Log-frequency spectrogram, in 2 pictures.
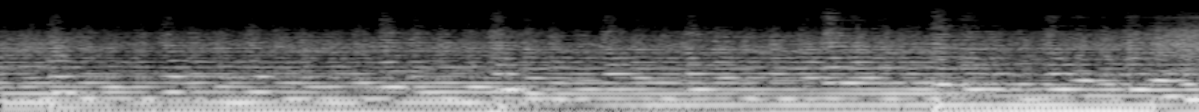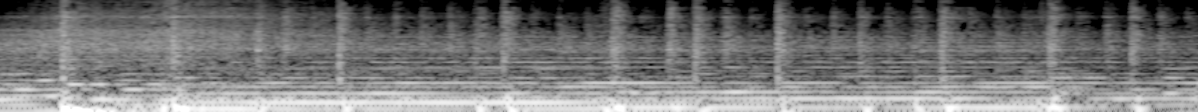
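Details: Soft instrumental background music with sustained low tones and a brief dip midway, with no animal sounds.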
